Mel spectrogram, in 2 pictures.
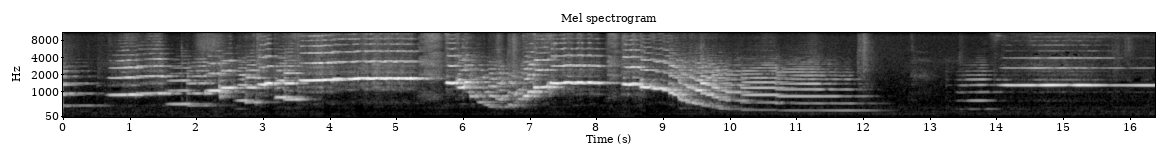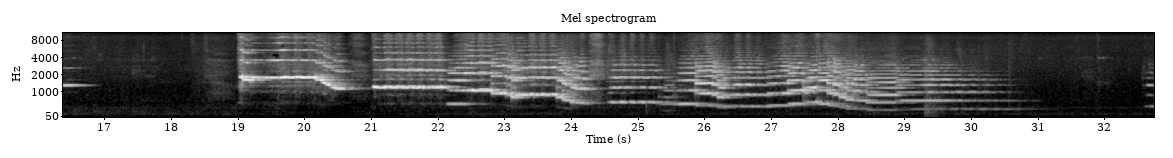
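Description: Solo concert flute playing a flamenco-style étude: fast runs and long sliding falls in pitch, a sustained high note about midway, with two short pauses between phrases.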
